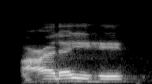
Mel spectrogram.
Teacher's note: अलैहि लाम के बाद या लीन है या साकिन मा क़बल फ़तहा यानी ज़बर है, इसको नरमी से पढ़ेंगे। आखिर पे बड़ी हा है, हलक के आखिरी हिस्से से अदा होती है जो सीने के साथ मिला हुआ है, जिसको अक्सा हलक कहते हैं।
